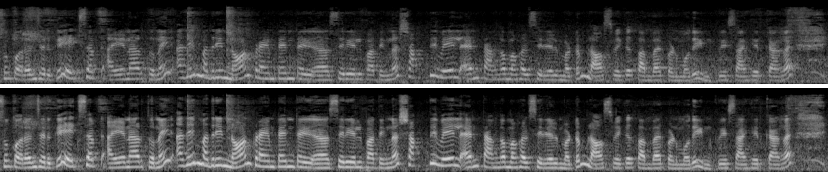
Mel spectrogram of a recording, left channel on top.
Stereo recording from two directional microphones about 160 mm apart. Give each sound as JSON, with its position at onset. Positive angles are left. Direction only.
{"t": 0.1, "sound": "a woman's voice", "side_deg": -35}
